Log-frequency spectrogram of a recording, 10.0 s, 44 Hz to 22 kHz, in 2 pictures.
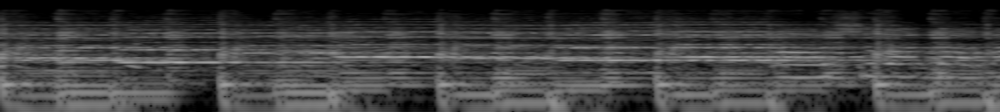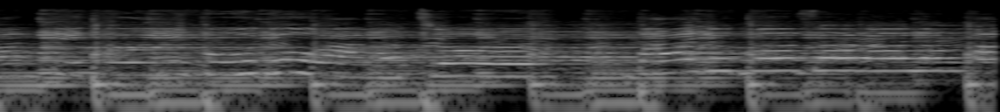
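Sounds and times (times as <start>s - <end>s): electronic keyboard chords and bass: 0.0s - 10.0s
girl singing into a microphone: 3.9s - 10.0s.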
